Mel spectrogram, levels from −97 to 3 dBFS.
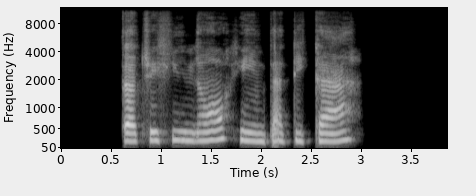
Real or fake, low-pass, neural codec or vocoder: fake; 10.8 kHz; codec, 24 kHz, 1 kbps, SNAC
